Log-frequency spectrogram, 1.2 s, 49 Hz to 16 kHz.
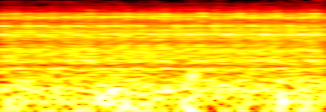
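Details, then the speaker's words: Ford Fiesta SFE three-cylinder with 71,000 miles, no warning lights, fires right up: smooth, steady idle pulse with no belt or tensioner squeal or chatter. The slight shake is considered normal for a three-cylinder; healthy. "No warning lights, fires right up. Idle's pretty smooth. Nothing out of the ordinary."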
